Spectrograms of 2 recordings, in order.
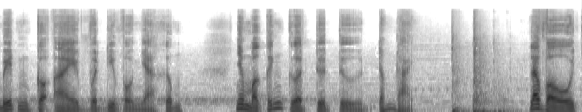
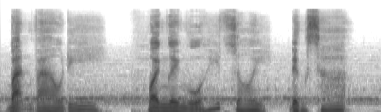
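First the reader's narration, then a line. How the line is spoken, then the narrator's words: Whispering. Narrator (Vietnamese): thì thào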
